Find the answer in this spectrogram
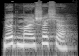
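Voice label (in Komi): ме ӧд майшася, Komi, female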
